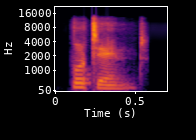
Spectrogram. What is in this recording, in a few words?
"portend", Indian; Dictionary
